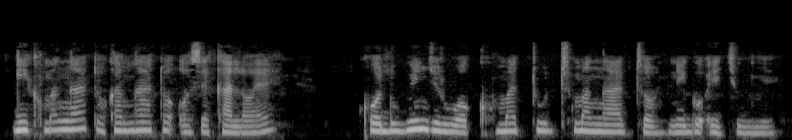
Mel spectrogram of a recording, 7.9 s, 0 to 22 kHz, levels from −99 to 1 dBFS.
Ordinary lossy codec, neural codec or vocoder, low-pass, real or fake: MP3, 48 kbps; vocoder, 22.05 kHz, 80 mel bands, WaveNeXt; 7.2 kHz; fake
